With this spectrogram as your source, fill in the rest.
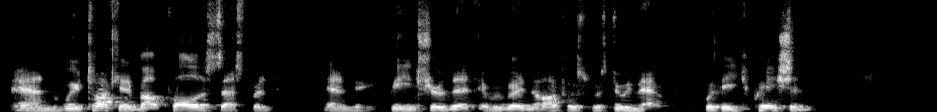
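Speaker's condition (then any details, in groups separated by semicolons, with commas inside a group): Primary lateral sclerosis; voice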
